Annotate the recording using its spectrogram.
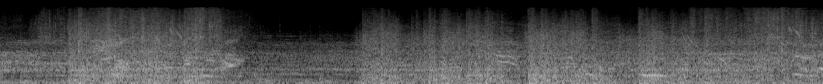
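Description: Swords clash in a fight.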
